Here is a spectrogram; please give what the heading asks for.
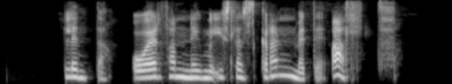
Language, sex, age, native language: Icelandic, female, 30-39, Icelandic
